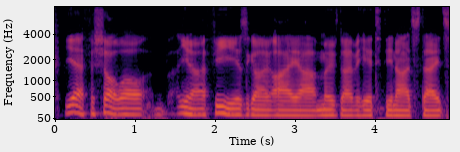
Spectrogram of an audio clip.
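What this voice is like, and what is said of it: Australian accent. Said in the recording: “you have an Australian accent”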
